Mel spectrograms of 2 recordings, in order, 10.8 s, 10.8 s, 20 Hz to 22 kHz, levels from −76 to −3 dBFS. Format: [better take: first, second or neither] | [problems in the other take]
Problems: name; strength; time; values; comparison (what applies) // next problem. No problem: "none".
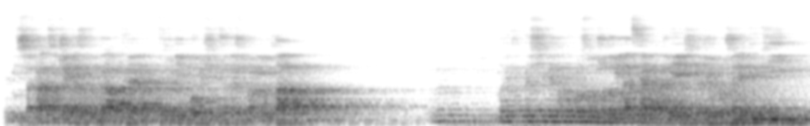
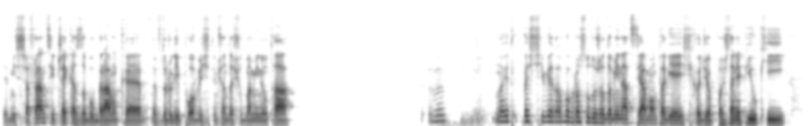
second | off-mic speech; far // room echo; strong; dies away in 3 s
